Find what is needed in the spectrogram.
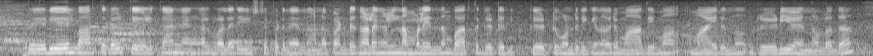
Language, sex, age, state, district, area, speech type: Malayalam, female, 30-45, Kerala, Kollam, rural, spontaneous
